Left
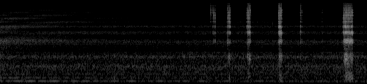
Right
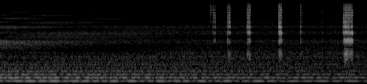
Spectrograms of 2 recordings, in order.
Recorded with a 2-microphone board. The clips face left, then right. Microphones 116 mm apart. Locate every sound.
0.0 s a drone: 55° right (ahead or behind); by 3.7 s 80° right
2.1 s tape being pulled: 45° left (ahead or behind)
